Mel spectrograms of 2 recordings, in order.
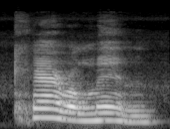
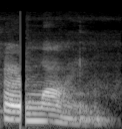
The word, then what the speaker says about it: Carolyn: I stopped pronouncing it Carolyn, not Caroline. Maybe that's why. Who knows? Not like the song.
